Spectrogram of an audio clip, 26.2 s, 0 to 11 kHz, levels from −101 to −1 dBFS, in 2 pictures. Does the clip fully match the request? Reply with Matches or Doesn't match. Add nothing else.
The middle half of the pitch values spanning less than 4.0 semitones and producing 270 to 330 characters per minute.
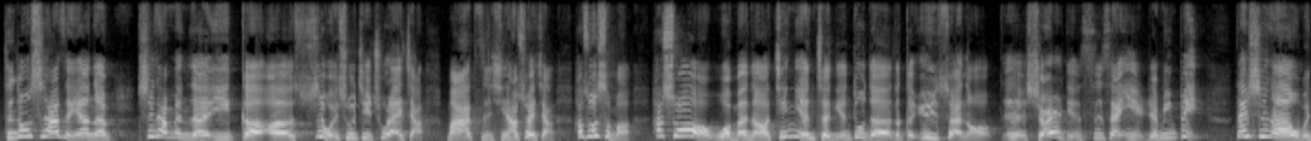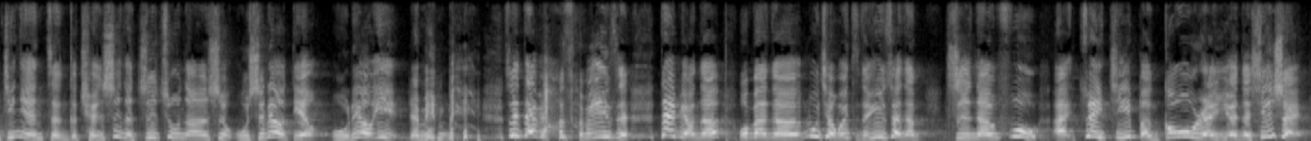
Doesn't match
